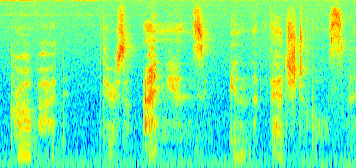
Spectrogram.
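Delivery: hushed whisper, barely voiced, very quiet. Retelling how a devotee leaned over at a meal, retelling a whisper. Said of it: "He whispers it".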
